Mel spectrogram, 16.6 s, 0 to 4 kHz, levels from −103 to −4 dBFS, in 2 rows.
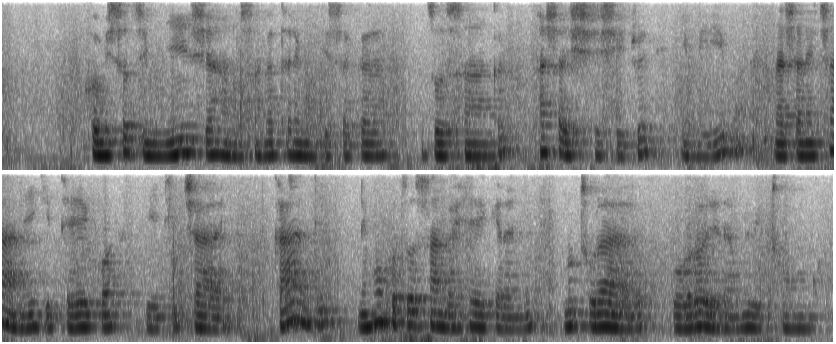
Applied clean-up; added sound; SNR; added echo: none; Walk, footsteps; 16 dB; reverberation time 0.8 s.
